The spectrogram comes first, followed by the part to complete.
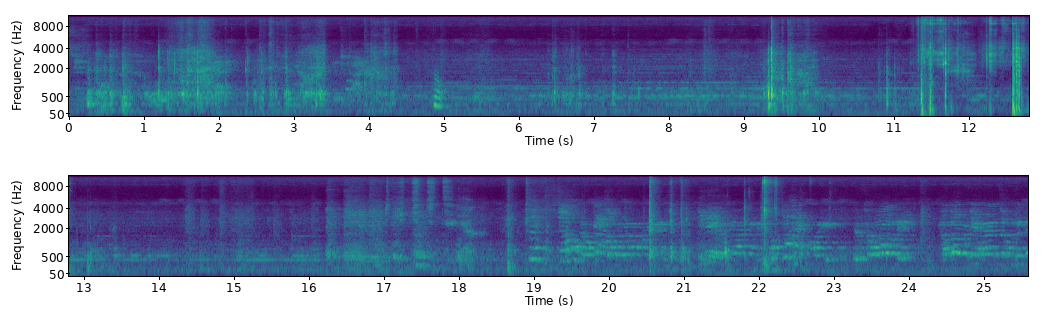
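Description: Background music, with light handling clatter of a plastic bottle and funnel. Near the middle come two or three sharp snips, about a second apart, of scissors cutting open a plastic refill pouch.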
